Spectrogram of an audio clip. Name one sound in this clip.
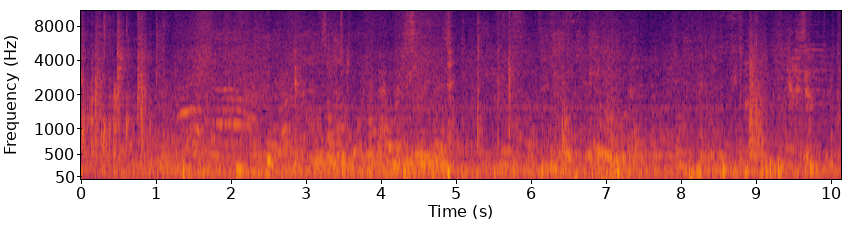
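A young woman speaks into a microphone, heard through loudspeakers in an echoing hall.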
